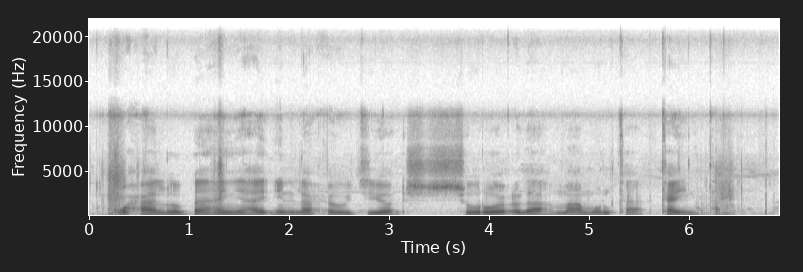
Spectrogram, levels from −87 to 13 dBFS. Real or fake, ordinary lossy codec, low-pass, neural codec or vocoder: real; none; none; none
